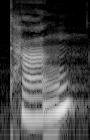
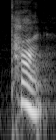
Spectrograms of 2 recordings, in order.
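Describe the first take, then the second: First: The pitch rises from a middle level. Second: The pitch drops sharply from high. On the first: It means sugar. "Beim zweiten Ton steigt die Stimme von einer mittleren Tonhöhe an" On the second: It means hot. "Beim vierten Ton fällt die Stimme abrupt von einem hohen Niveau ab"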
